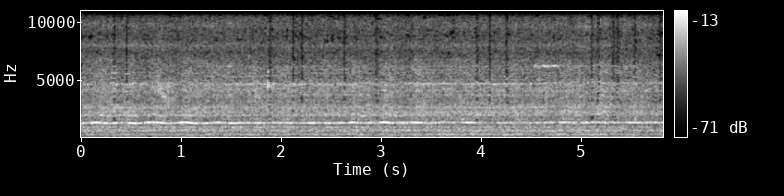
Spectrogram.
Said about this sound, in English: These tram-resembling vehicles move along tracks that run along the sides of the locks.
